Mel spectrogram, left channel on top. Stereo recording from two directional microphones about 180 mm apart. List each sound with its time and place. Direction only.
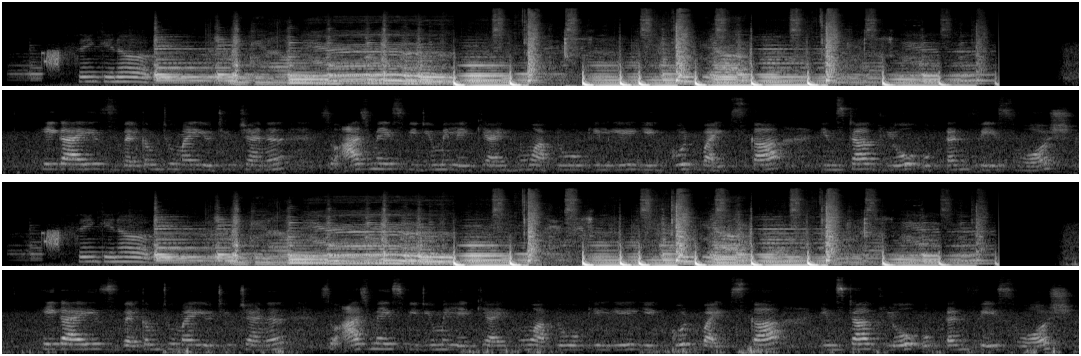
0.4 s music: centre (ahead or behind)
11.1 s a sound: 10° right (ahead or behind)
14.1 s a woman's voice: 15° right (ahead or behind)
17.7 s a woman's voice: 15° right (ahead or behind)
